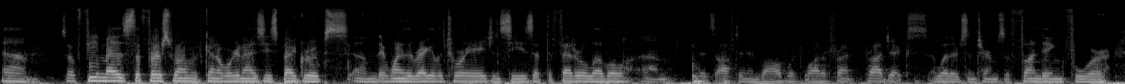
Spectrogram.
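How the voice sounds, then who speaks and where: With hardly any pauses, a man talks at a fairly quick pace in a medium pitch, his dark, mellow tone held to a flat monotone amid audible room echo. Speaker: project manager, coastal consultant. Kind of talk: public workshop presentation. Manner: quiet, soft-spoken; hesitant, many fillers.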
